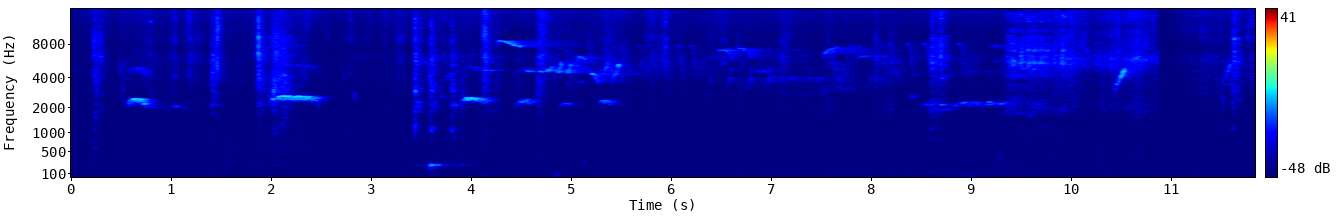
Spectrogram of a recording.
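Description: Small birds chirping: short, high chirps repeated many times, in clusters, with a few light knocks and clicks among them, the loudest about three and a half seconds in.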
